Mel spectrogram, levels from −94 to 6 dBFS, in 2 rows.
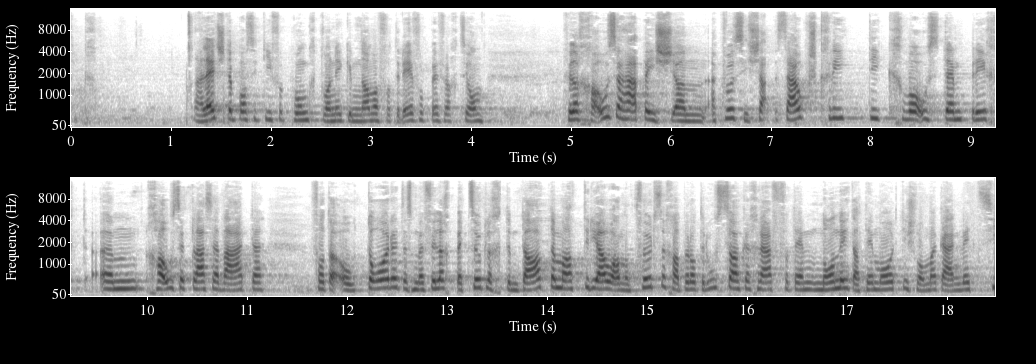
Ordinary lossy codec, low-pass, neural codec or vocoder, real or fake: AAC, 64 kbps; 14.4 kHz; none; real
